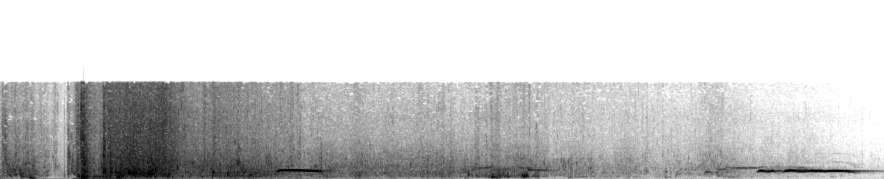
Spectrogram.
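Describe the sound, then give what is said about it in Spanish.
A single sharp gunshot cracks out and rolls away in a long outdoor echo, followed by quiet water and a few bird calls. “Habrán escuchado el disparo, así que se trata de un asesinato.”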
